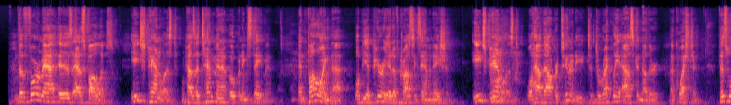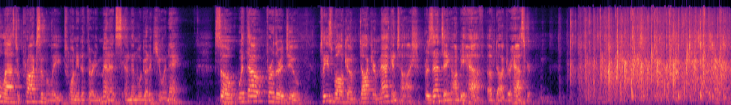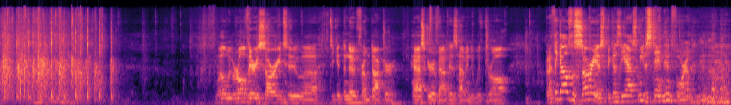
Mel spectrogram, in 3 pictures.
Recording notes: four opening speeches in a book session at the Evangelical Philosophical Society conference in San Antonio, Texas in November of 2023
